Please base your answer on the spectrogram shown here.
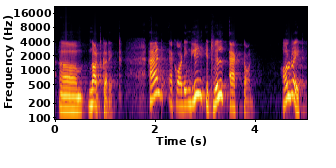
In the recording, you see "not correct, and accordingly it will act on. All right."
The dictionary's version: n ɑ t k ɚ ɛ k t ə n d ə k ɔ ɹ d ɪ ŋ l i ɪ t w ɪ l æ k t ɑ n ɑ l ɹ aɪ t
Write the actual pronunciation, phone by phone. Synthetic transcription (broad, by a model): n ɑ t k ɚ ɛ k t ə n d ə k ɔ ɹ d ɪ ŋ l i ɪ t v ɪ l æ k t ɑ n ɑ l ɹ aɪ t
